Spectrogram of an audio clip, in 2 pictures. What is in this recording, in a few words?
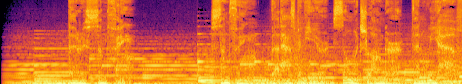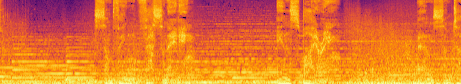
englisch; SEA Award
